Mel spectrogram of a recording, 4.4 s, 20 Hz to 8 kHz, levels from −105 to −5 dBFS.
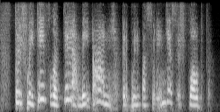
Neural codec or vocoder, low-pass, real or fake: codec, 44.1 kHz, 0.9 kbps, DAC; 7.2 kHz; fake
